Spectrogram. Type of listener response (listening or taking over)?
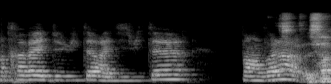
taking over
